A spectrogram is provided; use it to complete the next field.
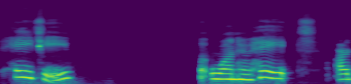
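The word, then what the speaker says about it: Hati: and Haiti, pronounced haty, but one who hates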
